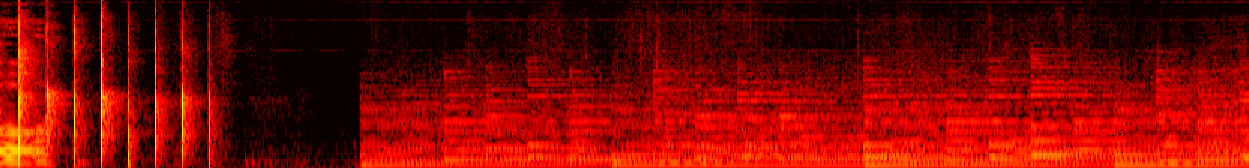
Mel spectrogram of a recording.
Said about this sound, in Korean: 예, 박수로 제가 청해 듣겠습니다. 박수.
